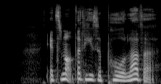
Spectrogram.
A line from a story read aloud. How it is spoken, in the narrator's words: says Andrew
